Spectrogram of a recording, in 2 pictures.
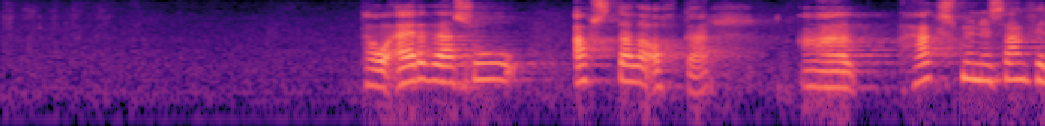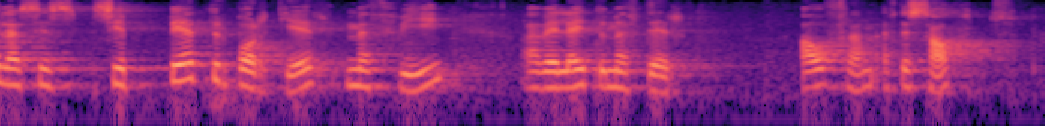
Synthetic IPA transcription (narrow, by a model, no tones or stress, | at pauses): θawɛɾðasu | afst̪aːðaʔɔhkaɾ̥aðhaxsmʏnːʏsamfɪːlasɪsːjɛpɛːt̪ʏɾpɔɾcɪðmɛðθvi | a̰ðvɪðleːjt̪ʏmɛft̪ɪɾ | aːwfɾamɛ̰ft̪ɪɾ̥sawht̪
